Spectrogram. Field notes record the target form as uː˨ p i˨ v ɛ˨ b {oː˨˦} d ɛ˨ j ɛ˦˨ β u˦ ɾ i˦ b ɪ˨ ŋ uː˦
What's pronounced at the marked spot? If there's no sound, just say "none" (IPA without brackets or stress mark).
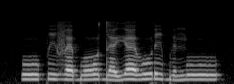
oː˨˦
